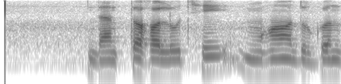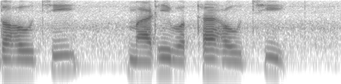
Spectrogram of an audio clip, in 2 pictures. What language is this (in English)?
Odia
